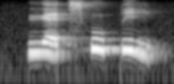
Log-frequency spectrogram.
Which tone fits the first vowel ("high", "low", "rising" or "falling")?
low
